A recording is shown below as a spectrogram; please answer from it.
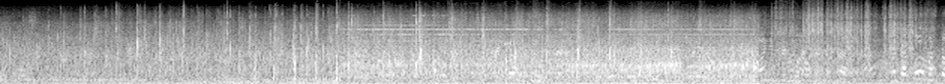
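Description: Street crowd noise: indistinct voices and scattered clapping over a low rumble, growing gradually louder.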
